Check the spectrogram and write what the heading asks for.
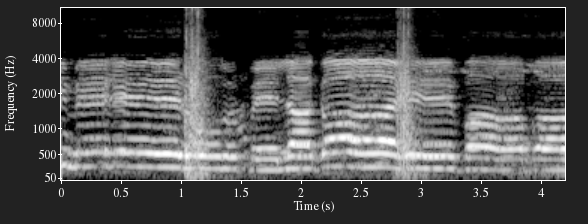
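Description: Men chanting a noha, an Urdu Shia lament, with no instruments. The lead voice holds long notes that slide slowly downward. Two sharp beats, a little under two seconds apart, keep time with the chant.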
